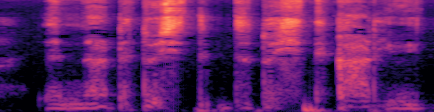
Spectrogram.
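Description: A man's voice speaking close to the microphone in short repeated phrases with brief pauses.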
